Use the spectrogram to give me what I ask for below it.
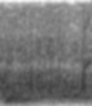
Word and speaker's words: Mueller: Spelled like Mueller, but pronounced Miller.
